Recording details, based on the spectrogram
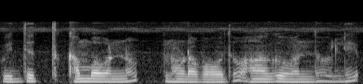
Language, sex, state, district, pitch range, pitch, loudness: Kannada, male, Karnataka, Koppal, 125-140 Hz, 130 Hz, -18 LUFS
